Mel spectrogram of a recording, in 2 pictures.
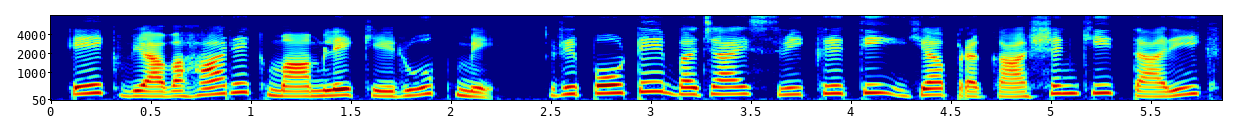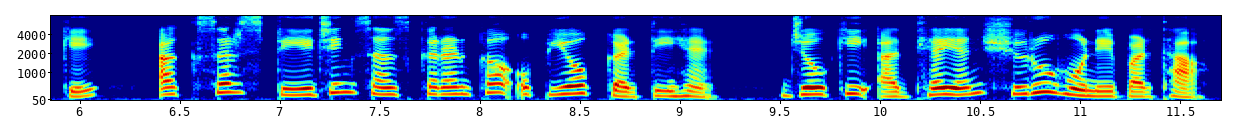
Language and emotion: Hindi, neutral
